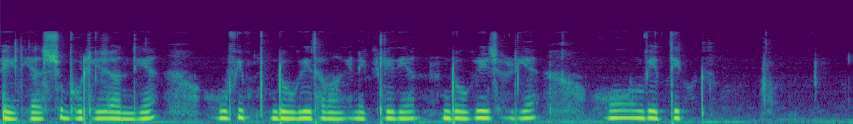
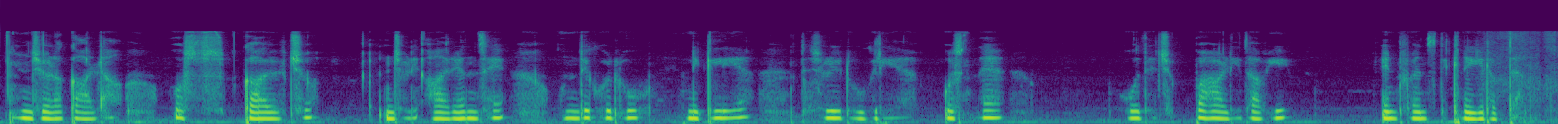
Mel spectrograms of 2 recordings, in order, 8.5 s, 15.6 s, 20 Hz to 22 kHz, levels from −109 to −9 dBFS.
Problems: none marked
